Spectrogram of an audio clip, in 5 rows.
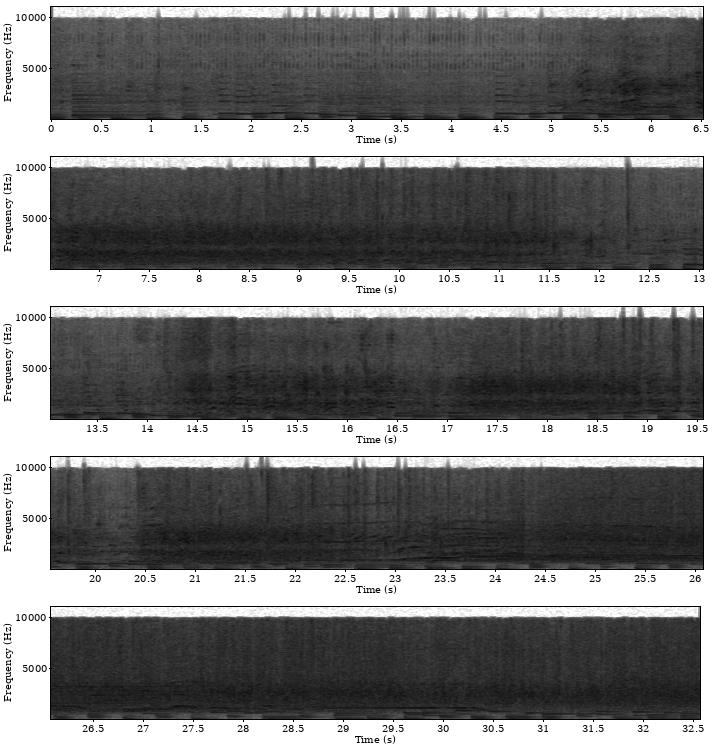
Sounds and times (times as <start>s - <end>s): Laughter: 5.3s - 12.8s, 14.2s - 22.6s.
